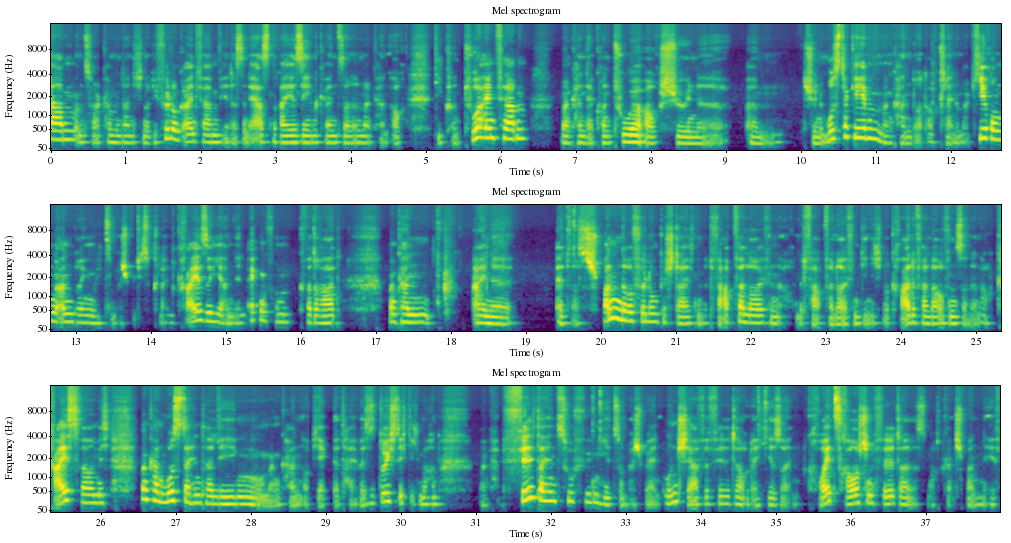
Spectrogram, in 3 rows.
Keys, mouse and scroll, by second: 13.3-13.6 ctrl+scroll up 2, 15.2 click, 18.7 ctrl+scroll down 2, 21.0 click, 33.9 click, 36.1 click.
